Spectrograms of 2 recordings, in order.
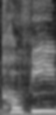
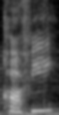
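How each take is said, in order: First: It sounds different from the drink word coffee. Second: It sounds exactly like the drink word coffee. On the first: This is how the makers say it. "the devs of Ko-fi pronounce it Ko-fi" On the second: This is how the speaker usually says it. "not coffee. I've always said coffee"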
